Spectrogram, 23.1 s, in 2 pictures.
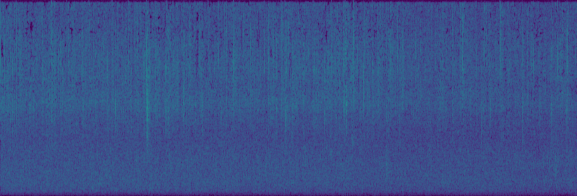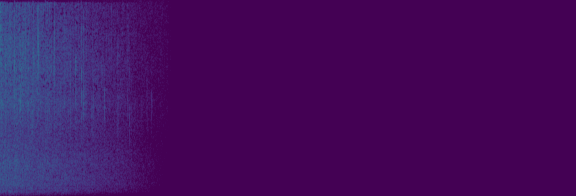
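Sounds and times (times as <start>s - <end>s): small raindrop ticks: 0.0s - 14.3s
faint steady rain: 0.0s - 14.8s.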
